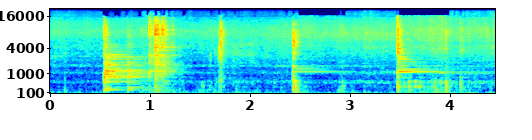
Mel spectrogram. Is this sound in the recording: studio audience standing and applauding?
no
